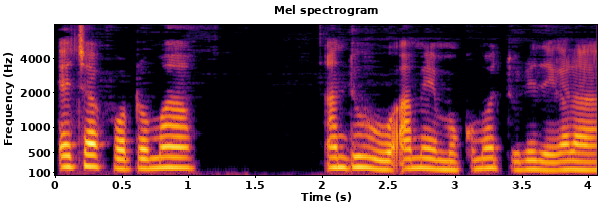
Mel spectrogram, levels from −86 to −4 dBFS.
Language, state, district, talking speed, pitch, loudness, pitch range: Idu Mishmi, Arunachal Pradesh, Lower Dibang Valley, 120 wpm, 185 Hz, -17 LUFS, 160-200 Hz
